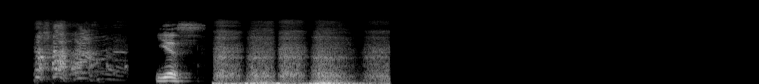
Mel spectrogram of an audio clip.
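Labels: First, at 0.3 seconds, someone laughs. Then at 1.6 seconds, a voice says "Yes." Next, at 2.1 seconds, someone breathes.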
